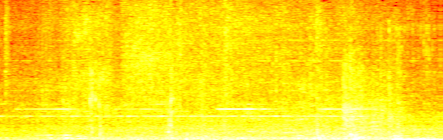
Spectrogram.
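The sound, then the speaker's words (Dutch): Steady rumble inside a moving train travelling from Przemyśl toward Kraków in Poland, with a thin high whine, a few soft clatters and faint voices in the background. “Ik zit in de trein met Henryk en Kazimierz.”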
